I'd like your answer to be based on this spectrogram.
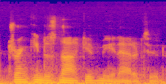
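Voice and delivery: low mutter. Real, not acted. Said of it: "repeated line".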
